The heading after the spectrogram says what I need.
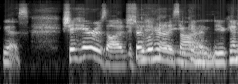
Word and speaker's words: Scheherazade: And tonight's goddess, her name is Shahara. And that is spelled not like it sounds, but kind of like it sounds. S C H E H E R A Z A D E. Yes. Shahara.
